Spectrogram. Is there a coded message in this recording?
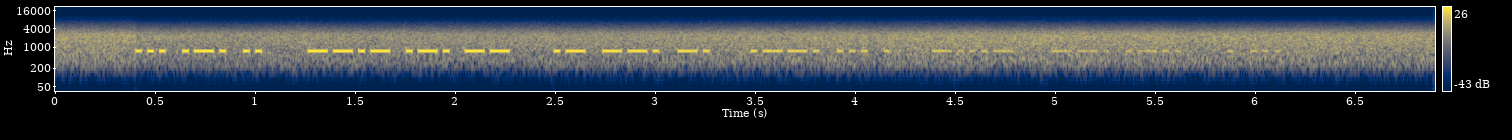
Yes: Morse code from 0.4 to 6.2 s, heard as a keyed tone, hand-sent with a paddle, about 40 wpm, 750 Hz, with heavy radio static. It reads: SRI QRM AGN PSE <BT> GL ES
